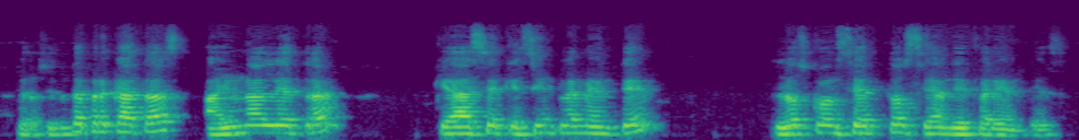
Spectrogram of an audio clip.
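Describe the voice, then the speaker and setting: A man teaching a grammar lesson in a clear, explanatory way, often checking in with his students. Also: fairly high pitch. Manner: explanatory, checks in with frequent rhetorical questions. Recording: roomy echo.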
